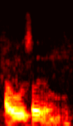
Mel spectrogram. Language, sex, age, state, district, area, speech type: Odia, male, 18-30, Odisha, Bargarh, urban, spontaneous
